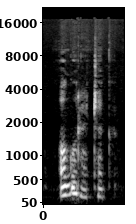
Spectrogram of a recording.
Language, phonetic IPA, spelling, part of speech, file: Polish, [ˌɔɡuˈrɛt͡ʃɛk], ogóreczek, noun, LL-Q809 (pol)-ogóreczek.wav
